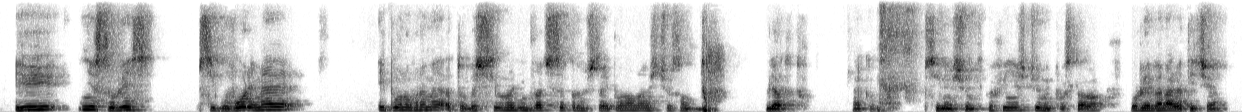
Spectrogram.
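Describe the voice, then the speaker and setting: A man with a fairly high pitch talks at a fairly quick pace, varying his pitch in an ordinary way and pausing long and often. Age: 40s. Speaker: professional footballer. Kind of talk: casual interview. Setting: Facebook live video.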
